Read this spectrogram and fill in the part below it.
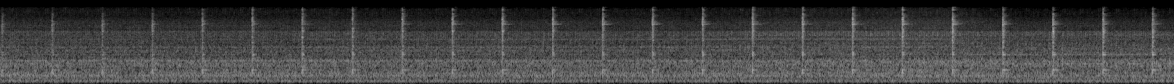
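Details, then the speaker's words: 2010 Range Rover Sport Supercharged 5.0 V8, warm idle: a sharp, even knock about twice a second from the front of the engine, only at running temperature. Owner suspects the belt-driven clutch fan is hitting something; not confirmed. "so the knocking is coming from under the hood near the front."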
